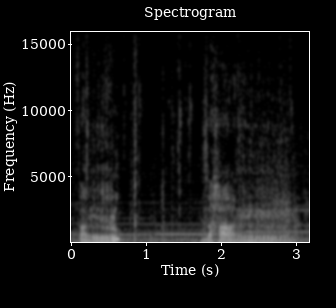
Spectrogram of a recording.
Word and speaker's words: Farouk Zahar: Okay, I guess that's it for Farouk Zahar. It's important you roll your R's. Farouk Zahar.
